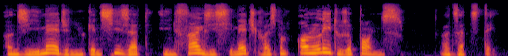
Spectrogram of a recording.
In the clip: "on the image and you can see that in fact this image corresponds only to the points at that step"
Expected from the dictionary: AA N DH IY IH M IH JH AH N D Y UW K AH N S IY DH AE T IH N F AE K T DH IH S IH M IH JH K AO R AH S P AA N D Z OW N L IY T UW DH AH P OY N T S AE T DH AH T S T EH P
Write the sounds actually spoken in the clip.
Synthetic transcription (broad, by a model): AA N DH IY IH M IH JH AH N Y UW K AH N S IY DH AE T IH N F AE K T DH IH S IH M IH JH K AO R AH S P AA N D OW N L IY T UW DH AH P OY N T S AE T DH AH T S T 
